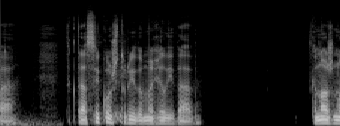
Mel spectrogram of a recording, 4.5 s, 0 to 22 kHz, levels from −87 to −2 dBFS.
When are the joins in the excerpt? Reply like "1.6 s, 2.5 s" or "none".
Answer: none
